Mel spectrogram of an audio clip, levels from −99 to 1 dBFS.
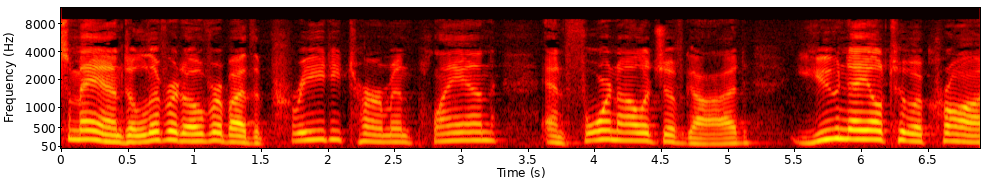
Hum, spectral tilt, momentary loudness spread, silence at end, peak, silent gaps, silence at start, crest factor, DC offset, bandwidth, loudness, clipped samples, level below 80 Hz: none; -6 dB/octave; 12 LU; 0 s; -18 dBFS; none; 0 s; 14 dB; under 0.1%; 9 kHz; -33 LUFS; under 0.1%; -78 dBFS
